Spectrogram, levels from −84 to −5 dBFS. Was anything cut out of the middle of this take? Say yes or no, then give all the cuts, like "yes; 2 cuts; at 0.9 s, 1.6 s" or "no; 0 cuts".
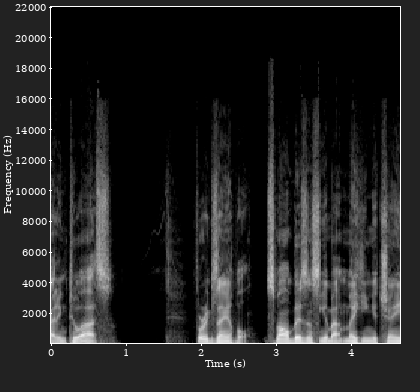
yes; 1 cut; at 3.6 s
